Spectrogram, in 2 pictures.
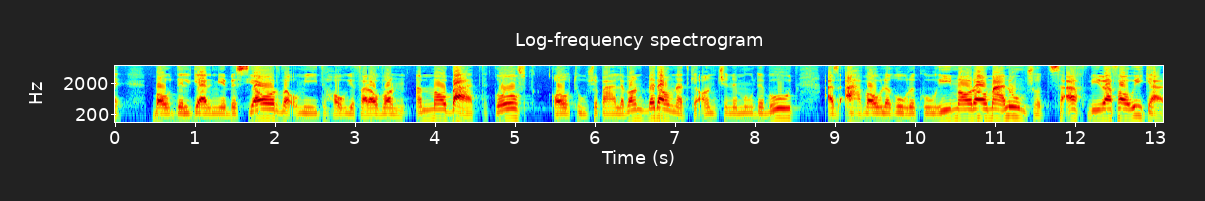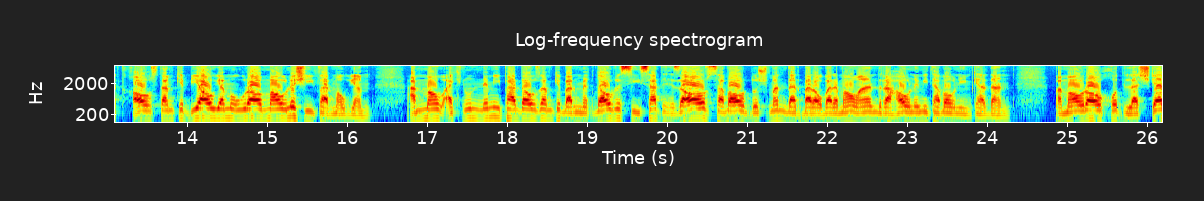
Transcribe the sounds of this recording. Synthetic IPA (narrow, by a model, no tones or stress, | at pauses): bɒːd̪e̞lɡæɾmijebe̞sjɒːɾvæ̰ʔo̰miːd̪̥hɒːje̞fæɾɒːvɒnʔæmːɒːbæːd̪̥ɡ̥oːft̪ | ɢ̥ɒːt̪ʰuːʃe̞pæhlevɒnbe̞d̪ɒːnæd̪̥kʲʰe̞̰ʔɒ̰nt͡ʃʰe̞nemuːd̪e̞buːd̪̥ | ʔæ̰zæ̰hvɒːle̞ɣuːɾe̞kʰuːhiːmɒːɾɒːmæʔluːmʃod̪̥sæ̰ːxt̪̚biːvæfɒːiːcʰæ̰ɾd̪̥xɒːst̪æmkʰe̞bijɒːjæmuːɾɒːmɒːle̞ʃiːfæɾmɒːjæ̰m | ʔæ̰mːɒːʔæ̰kʰnunːemiːpʰæɾd̪ɒːzæmkʲe̞bæɾme̞ɣd̪ɒːɾesiːsæd̪he̞zɒːɾsævɒːɾd̪oʃmænd̪æɾbæɾɒːbæɾemɒːʔæːnd̪ɾæɦɒːne̞miːt̪ʰævɒːniːmcʰæɾd̪ænd̪ | væ̰mɒːɾɒːxod̪læʃkæ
